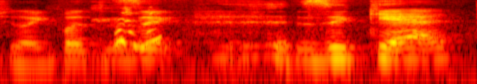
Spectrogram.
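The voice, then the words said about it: Mock French-Canadian accent. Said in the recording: “Is that your French-Canadian accent? ... Not very good.”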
